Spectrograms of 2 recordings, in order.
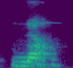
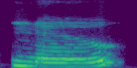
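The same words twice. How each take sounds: First: It is said flatly and firmly. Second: It is said smiling and lightly.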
